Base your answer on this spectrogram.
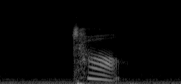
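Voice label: "chang", fourth tone, Chinese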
